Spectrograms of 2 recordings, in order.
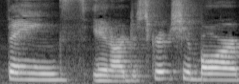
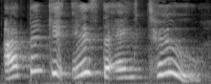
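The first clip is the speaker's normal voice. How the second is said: trying not to laugh; 9 semitones higher than usual. Real, not acted. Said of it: "trying not to laugh".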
